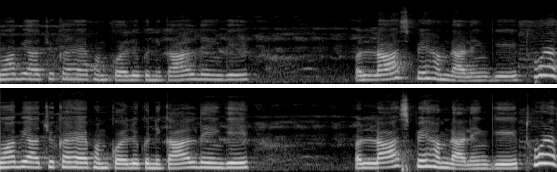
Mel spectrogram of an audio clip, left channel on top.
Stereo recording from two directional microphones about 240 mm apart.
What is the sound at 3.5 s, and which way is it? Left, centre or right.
A woman's voice, right.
